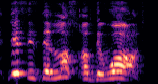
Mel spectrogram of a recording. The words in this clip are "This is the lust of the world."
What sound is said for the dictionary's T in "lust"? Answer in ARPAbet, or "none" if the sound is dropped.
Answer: none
